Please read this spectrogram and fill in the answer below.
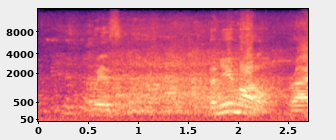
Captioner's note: laughter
